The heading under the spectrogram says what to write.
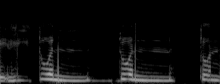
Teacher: the tip of the tongue will touch the gums behind the upper two teeth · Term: noon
